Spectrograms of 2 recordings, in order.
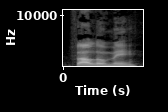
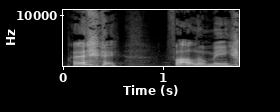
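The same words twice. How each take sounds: First: Said in the usual way. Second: Slow, drawn-out beckoning with a laugh; mock proud recruiter. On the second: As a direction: lure them in, lazily and smug. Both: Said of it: "they see other people coming and says".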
